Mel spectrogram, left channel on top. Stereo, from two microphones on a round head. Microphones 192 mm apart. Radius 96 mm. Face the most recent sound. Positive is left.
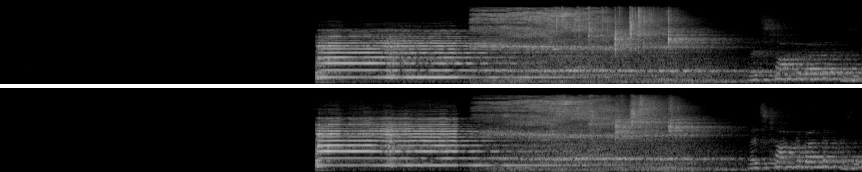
turn(degrees=-40)  # may be behind; listen again after turning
